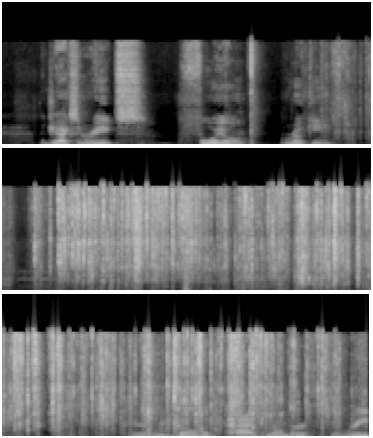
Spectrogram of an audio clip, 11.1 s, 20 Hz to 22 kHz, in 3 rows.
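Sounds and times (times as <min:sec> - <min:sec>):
plastic wrapper crinkling: 0:03.2 - 0:11.0.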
